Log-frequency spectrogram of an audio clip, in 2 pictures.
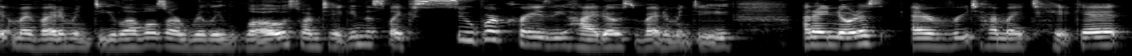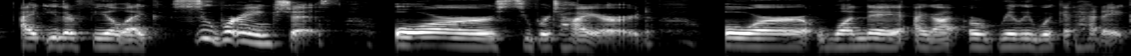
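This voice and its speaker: A young woman vlogger chatting casually to her camera, her voice a little scratchy from allergies, with lots of fillers and sudden jumps in pitch. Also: fairly even intonation, fairly quick, gravelly.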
